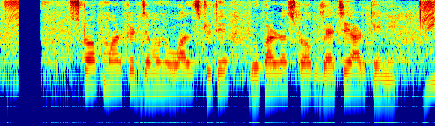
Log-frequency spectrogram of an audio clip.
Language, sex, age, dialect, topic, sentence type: Bengali, male, 18-24, Standard Colloquial, banking, statement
